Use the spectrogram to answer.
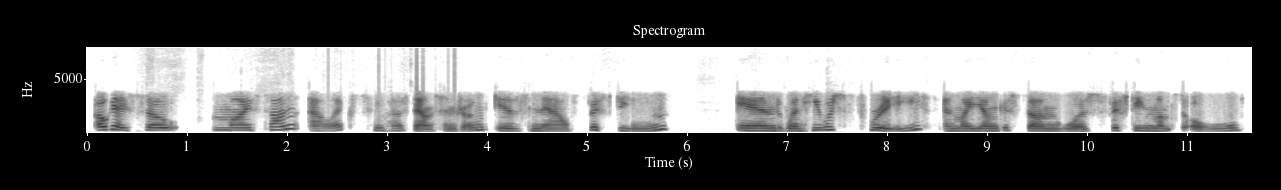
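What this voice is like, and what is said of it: Speaker with a noticeable accent. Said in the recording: “your beautiful accent”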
